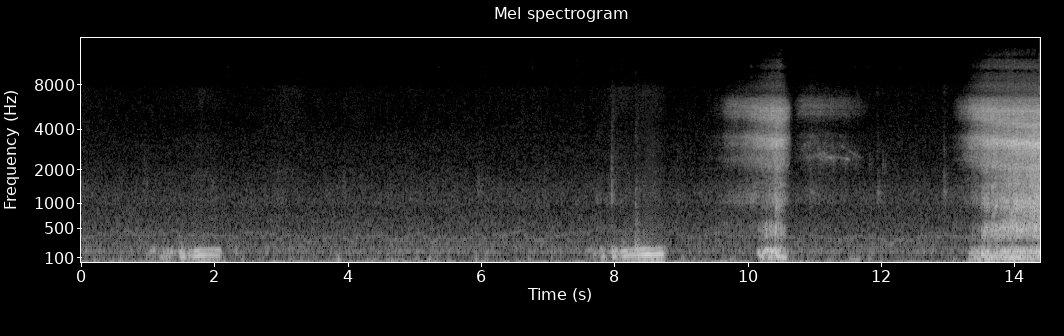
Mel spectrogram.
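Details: A sleeping senior pit bull named Acorn, 14 years old and rescued from the Cuyahoga County Animal Shelter, snores indoors: soft low rumbles at intervals, then louder hissing, wheezy breaths toward the end.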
